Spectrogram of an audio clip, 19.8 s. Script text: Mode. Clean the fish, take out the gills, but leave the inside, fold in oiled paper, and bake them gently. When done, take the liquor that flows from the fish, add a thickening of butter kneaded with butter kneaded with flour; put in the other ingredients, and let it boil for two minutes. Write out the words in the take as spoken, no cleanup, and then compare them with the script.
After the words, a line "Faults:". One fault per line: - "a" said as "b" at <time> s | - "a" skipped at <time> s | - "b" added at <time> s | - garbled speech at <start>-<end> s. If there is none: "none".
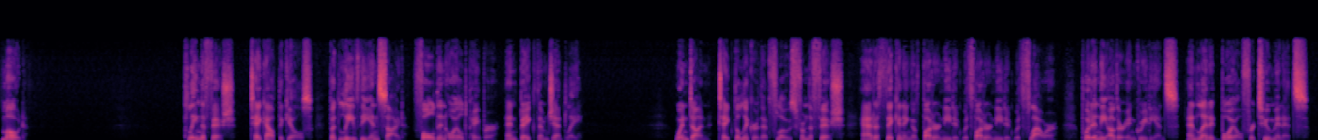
Mode. Clean the fish, take out the gills, but leave the inside, fold in oiled paper, and bake them gently. When done, take the liquor that flows from the fish, add a thickening of butter kneaded with butter kneaded with flour; put in the other ingredients, and let it boil for two minutes.
Faults:
none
